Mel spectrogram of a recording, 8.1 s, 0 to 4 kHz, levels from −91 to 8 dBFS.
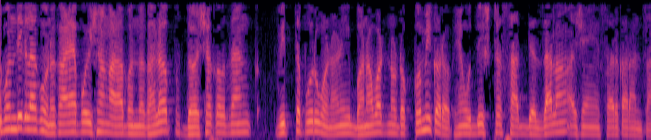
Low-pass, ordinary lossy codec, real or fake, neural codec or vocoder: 3.6 kHz; none; real; none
